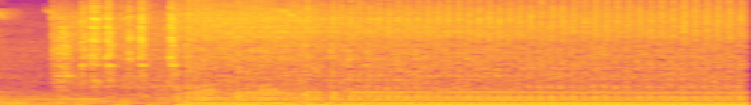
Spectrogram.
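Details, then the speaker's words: Rusi Flash X scooter, after a DIY throttle body cleaning, running with no air filter: it used to die right after starting with no idle; now a short crank catches at once and holds a steady, even idle. "Namamatay kasi yan pag-start mo namamatay. Walang menor. Ayan may menor na ulit siya."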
